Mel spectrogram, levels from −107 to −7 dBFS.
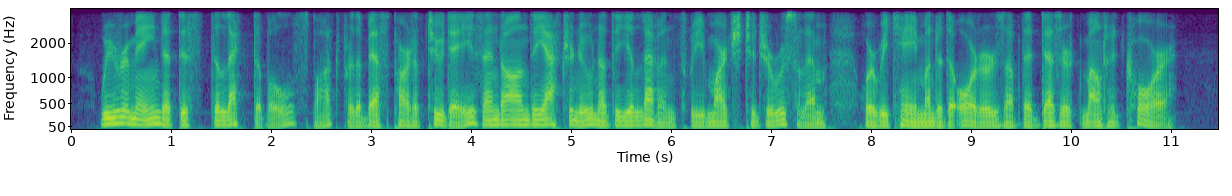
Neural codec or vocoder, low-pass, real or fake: none; 3.6 kHz; real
